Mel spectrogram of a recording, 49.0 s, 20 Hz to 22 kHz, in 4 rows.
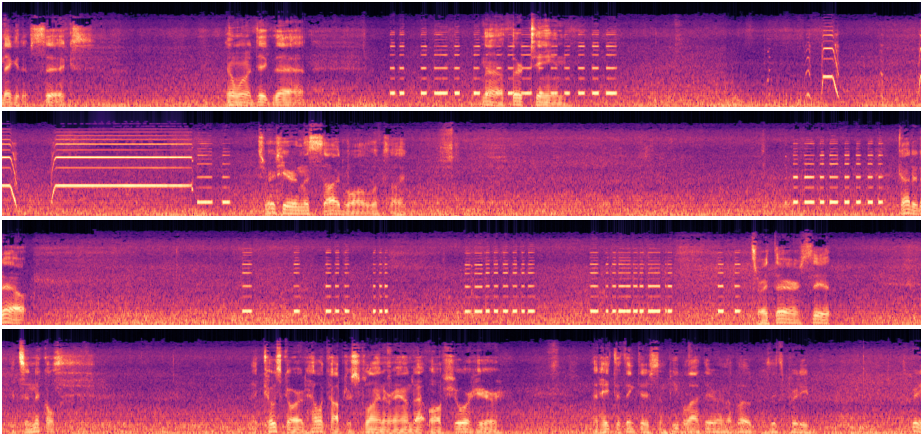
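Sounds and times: strong wind: 0.0 - 49.0
metal detector beeps and tone: 5.2 - 8.3, 10.7 - 11.2, 12.2 - 15.4, 22.7 - 24.2, 27.7 - 29.8, 30.6 - 31.7, 32.3 - 34.6.

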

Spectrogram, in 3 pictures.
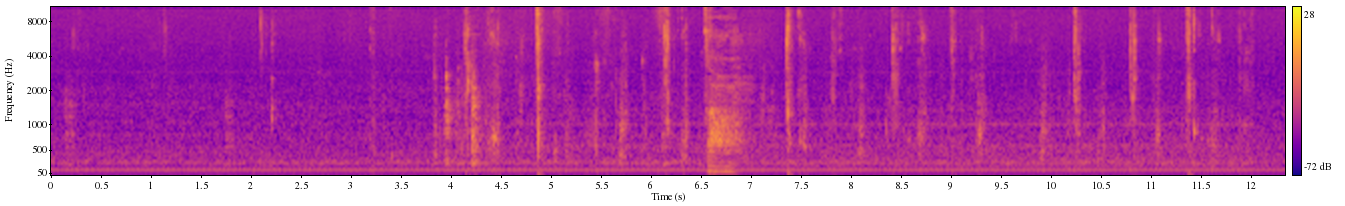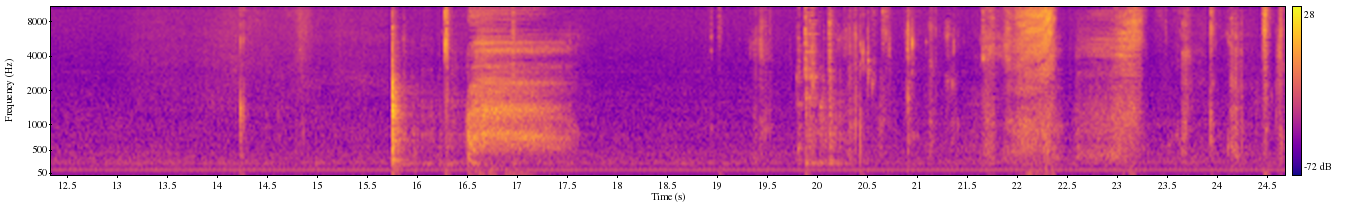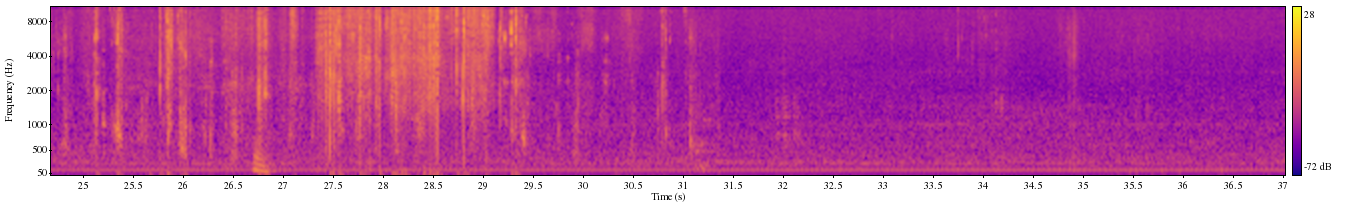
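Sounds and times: wet chewing and lip-smacking: 4.1 - 12.1, 20.3 - 22.3, 23.0 - 31.2
breathy exhale: 16.5 - 17.7.

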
